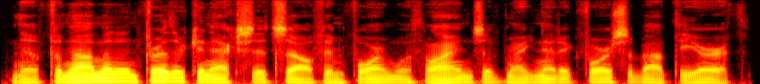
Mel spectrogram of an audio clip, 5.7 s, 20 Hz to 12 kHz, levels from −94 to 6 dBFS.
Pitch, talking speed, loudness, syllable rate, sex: 85 Hz, 160 wpm, -19 LUFS, 4.9 syllables/s, male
